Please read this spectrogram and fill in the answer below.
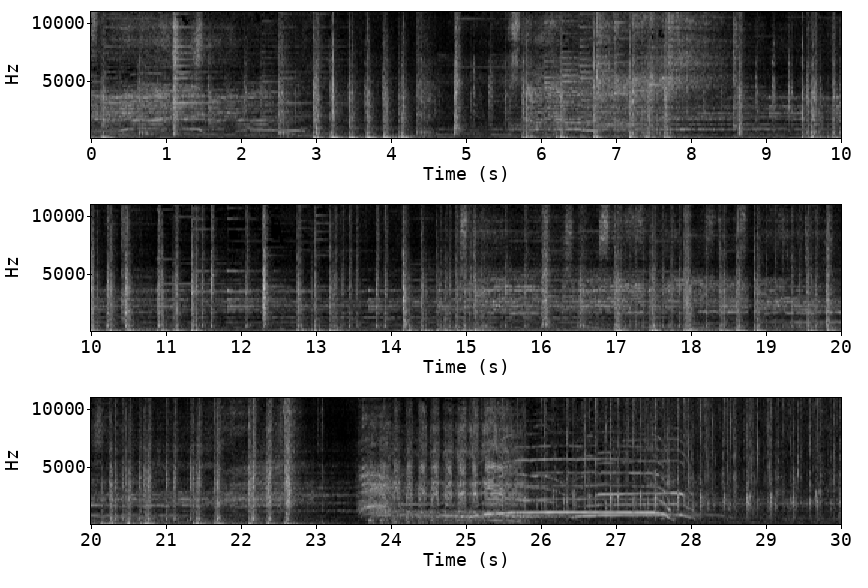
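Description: High school marching band playing its field show: a loud passage driven by snare and bass drums in a steady beat. It cuts off suddenly about two-thirds of the way through, giving way to softer held tones that bend in pitch.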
